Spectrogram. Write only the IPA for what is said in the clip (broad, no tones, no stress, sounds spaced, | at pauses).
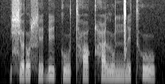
ɕ ə ɾ o ɬ i ɗ i k u tʰ ɑ qʰ i l u ŋ͡ǀ i tʰ u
